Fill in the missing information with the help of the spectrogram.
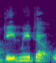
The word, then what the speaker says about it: Demeter: Demeter und Bio äh, genau. zertifiziert, ist das richtig ja. ausgesprochen? Ja. Okay.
